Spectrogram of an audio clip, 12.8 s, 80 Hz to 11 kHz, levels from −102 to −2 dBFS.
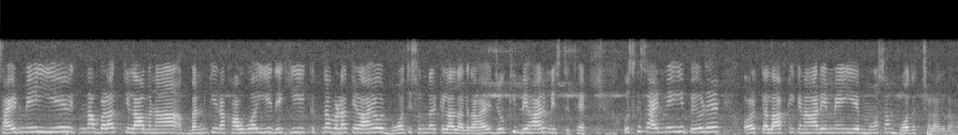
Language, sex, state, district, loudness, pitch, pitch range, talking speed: Hindi, female, Bihar, Jamui, -19 LUFS, 300 Hz, 280-330 Hz, 220 wpm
